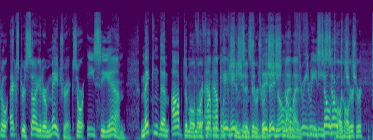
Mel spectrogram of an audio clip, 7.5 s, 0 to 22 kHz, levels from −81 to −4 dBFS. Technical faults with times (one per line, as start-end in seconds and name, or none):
3.88-7.47 doubled audio track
